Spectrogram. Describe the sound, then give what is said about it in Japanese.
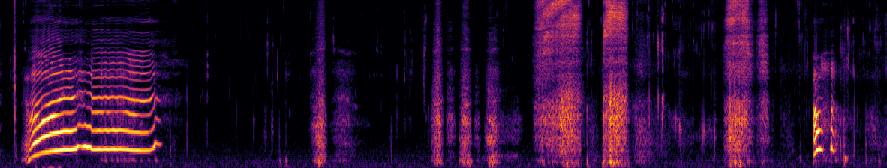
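Eating instant ramen noodles: several loud, wet slurps and bursts of chewing come in separate short bouts, with quieter pauses between them. “こんなインスタントラーメンが一番美味しいよ。いただきましたよ。”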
